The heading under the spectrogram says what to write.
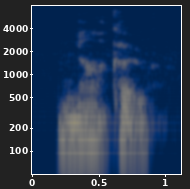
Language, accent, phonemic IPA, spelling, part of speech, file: English, Southern England, /ˈnɑːkəʊ/, narco, noun, LL-Q1860 (eng)-narco.wav
- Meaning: 1. Narcotics 2. A Latin American drug baron, usually from Colombia or Mexico 3. Acronym of narcotics control officer (“a police officer specializing in drug crimes”)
